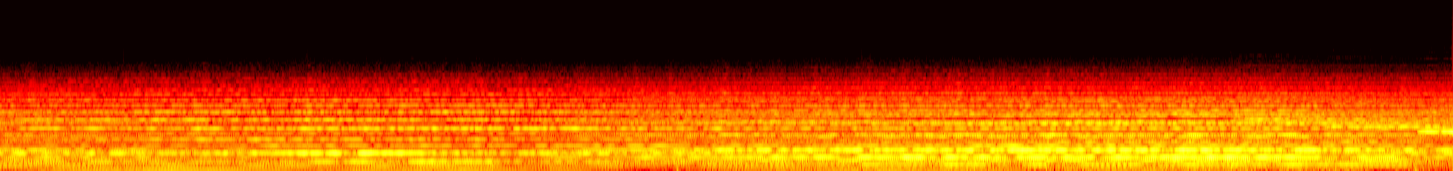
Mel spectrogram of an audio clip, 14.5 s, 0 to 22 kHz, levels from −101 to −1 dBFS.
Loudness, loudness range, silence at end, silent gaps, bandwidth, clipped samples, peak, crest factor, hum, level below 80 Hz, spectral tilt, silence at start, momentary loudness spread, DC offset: -26 LUFS; 6 LU; 0 s; none; 4.5 kHz; under 0.1%; -10 dBFS; 14 dB; none; -46 dBFS; -6.5 dB/octave; 0 s; 8 LU; under 0.1%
